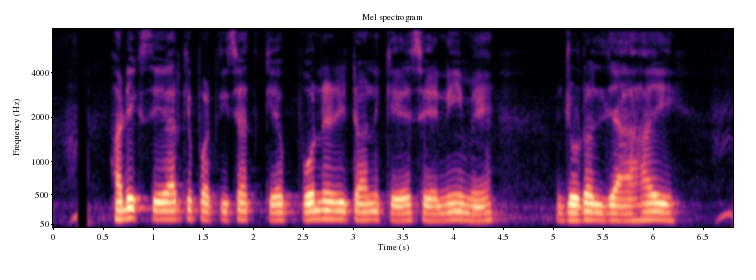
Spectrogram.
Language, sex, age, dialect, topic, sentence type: Magahi, male, 25-30, Western, banking, statement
